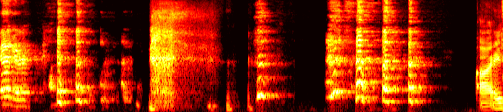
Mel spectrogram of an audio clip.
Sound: panelists laughing

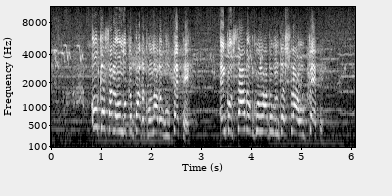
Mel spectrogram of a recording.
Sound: Nona speaking in foreign language

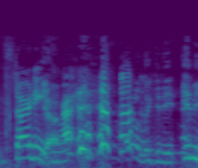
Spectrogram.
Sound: laughs

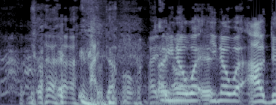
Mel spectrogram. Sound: laughter

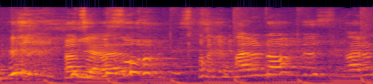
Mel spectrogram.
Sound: laughs

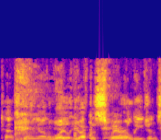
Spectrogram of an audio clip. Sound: laughter

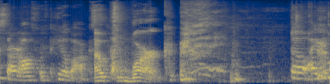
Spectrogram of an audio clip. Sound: laughing

